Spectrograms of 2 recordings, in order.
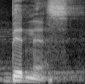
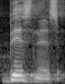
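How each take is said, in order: First: It is said in an Ohio/West Virginia accent. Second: It is said in the speaker's usual accent.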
